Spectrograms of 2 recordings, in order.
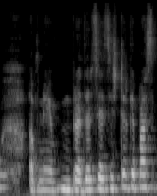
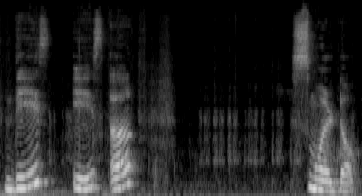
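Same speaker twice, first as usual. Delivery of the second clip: slow dictation; much slower than usual. Shown as a demonstration. Dictating the answer word by word.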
